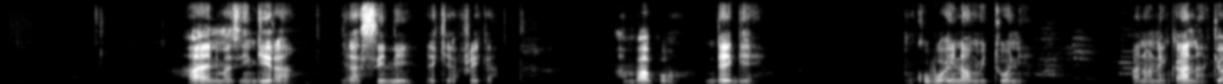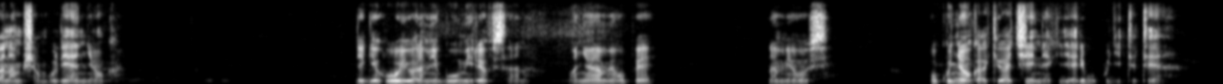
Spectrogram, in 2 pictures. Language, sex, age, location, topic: Swahili, male, 25-35, Dar es Salaam, agriculture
